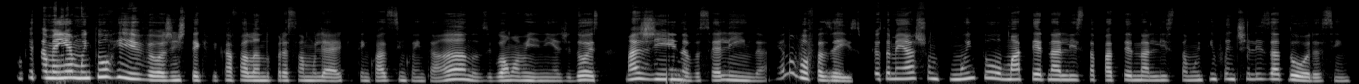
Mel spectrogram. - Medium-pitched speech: No, high, 200 Hz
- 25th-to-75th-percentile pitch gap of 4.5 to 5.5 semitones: Yes, average, 5.0 semitones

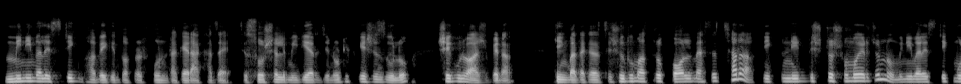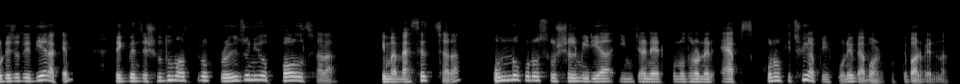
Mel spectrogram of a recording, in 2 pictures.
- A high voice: No, low, 135 Hz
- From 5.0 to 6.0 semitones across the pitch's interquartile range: Yes, average, 5.3 semitones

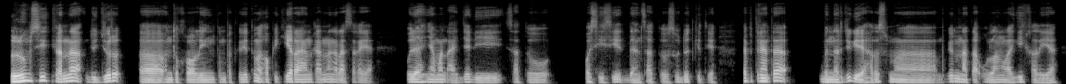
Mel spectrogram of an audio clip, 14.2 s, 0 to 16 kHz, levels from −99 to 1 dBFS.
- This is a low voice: Yes, low, 100 Hz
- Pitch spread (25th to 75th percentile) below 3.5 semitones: Yes, average, 2.8 semitones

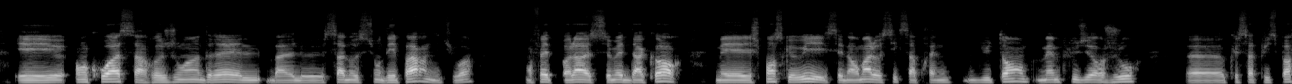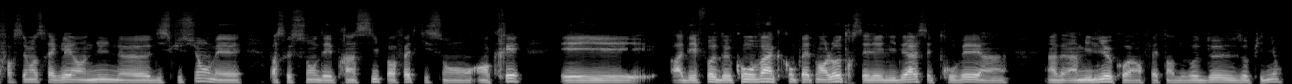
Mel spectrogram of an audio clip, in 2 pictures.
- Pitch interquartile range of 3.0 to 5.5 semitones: No, narrow, 2.5 semitones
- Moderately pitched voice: No, low, 105 Hz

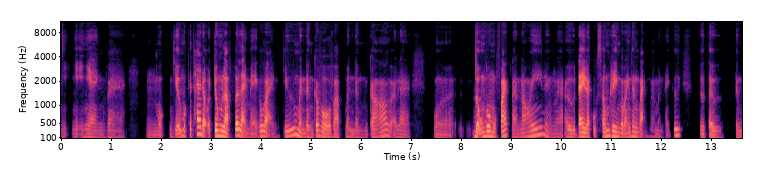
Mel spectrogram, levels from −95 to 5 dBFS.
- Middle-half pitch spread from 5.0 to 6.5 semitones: Yes, average, 5.3 semitones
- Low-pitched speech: Yes, low, 110 Hz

